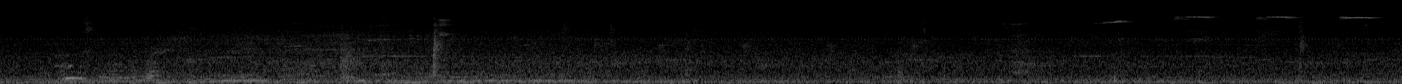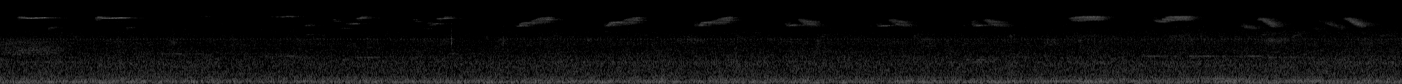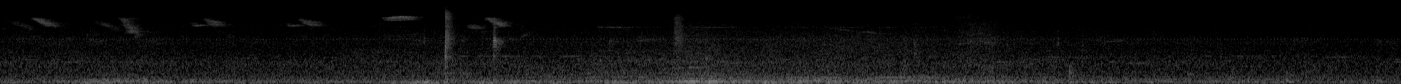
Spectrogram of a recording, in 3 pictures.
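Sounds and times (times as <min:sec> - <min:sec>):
ceiling fan humming: 0:23.7 - 0:42.0.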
